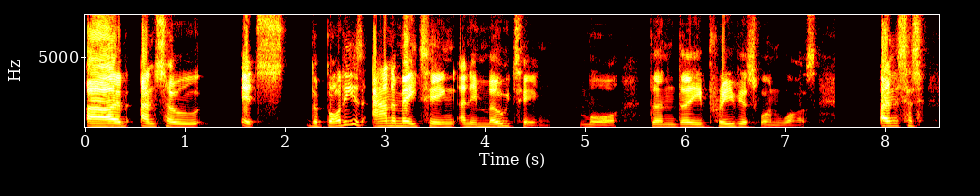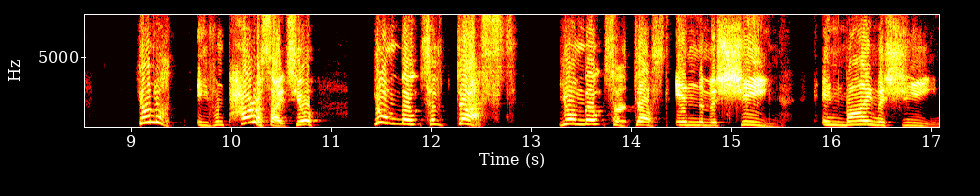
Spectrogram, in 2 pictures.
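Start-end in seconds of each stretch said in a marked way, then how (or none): 9.0-17.1 put-on posh voice, higher pitch. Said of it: "the posh voice of the character".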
